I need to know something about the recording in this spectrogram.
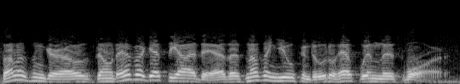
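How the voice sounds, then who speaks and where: Lively, earnest 1940s radio pitchman. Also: normal speed. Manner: folksy, earnest, direct address. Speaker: radio pitchman addressing children. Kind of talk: 1940s radio public appeal. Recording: tinny, noisy 1940s radio broadcast.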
